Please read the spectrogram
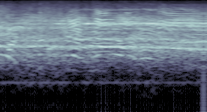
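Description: Indistinct voices shouting over the crowd noise of a boxing arena, with a steady low hum underneath.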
